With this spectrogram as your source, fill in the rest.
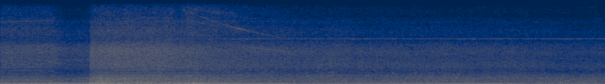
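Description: A motorcycle engine roars at speed, its pitch shifting up and down.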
